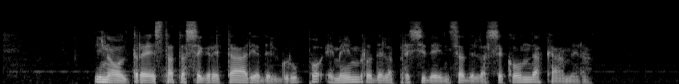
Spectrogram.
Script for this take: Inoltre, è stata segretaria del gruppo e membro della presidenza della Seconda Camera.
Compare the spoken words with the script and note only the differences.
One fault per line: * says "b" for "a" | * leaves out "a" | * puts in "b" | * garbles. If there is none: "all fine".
all fine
